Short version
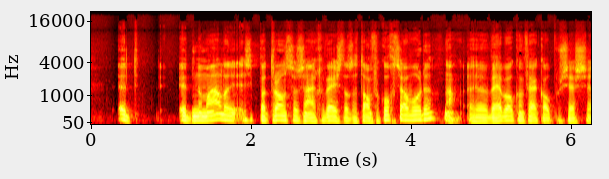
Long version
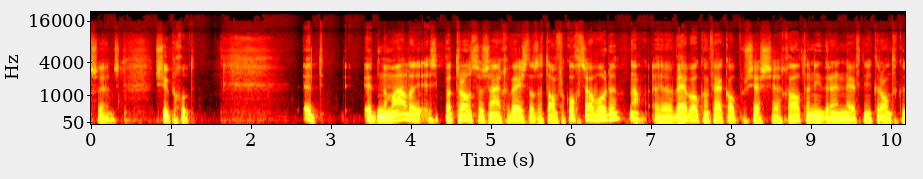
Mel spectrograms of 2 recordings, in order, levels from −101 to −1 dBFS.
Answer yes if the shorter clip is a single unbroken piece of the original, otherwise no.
yes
